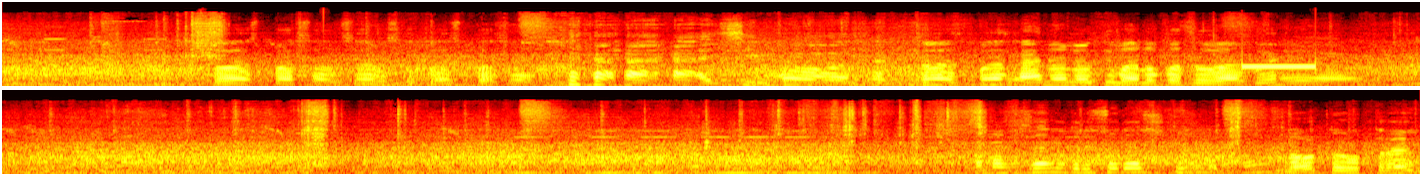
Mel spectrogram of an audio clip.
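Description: A man speaks casually at close range.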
